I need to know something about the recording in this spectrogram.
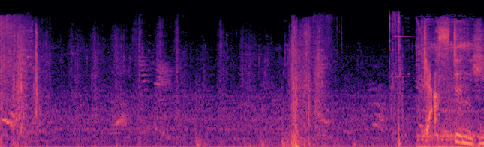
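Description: Quick footsteps patter over grass.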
